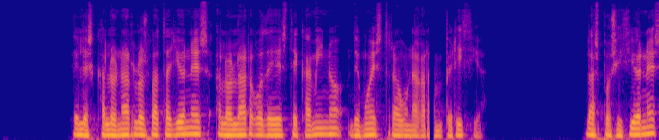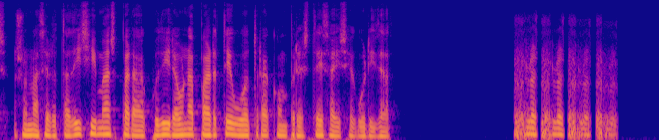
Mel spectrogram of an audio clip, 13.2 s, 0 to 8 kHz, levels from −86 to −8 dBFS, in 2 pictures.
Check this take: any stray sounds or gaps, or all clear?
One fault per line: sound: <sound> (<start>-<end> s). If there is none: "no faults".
sound: dropout (4.3-4.3 s)
sound: laugh (11.7-12.8 s)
